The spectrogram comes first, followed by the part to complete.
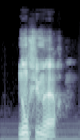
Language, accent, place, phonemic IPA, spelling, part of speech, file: French, France, Lyon, /nɔ̃.fy.mœʁ/, non-fumeur, noun, LL-Q150 (fra)-non-fumeur.wav
- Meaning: non-smoker (somebody who does not smoke tobacco)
